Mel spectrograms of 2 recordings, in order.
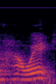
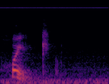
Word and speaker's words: Howick: Oh, apparently it's pronounced Hoik. Hoik Balls. Well, shouldn't spell it with the A then, should he?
